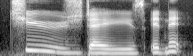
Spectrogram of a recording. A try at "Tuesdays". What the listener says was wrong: No. No, it's not Tuesday. It sounds like you're saying Tuesday. No, like a Charleston chew. It sounds like you're saying choose. Like you chew on something.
